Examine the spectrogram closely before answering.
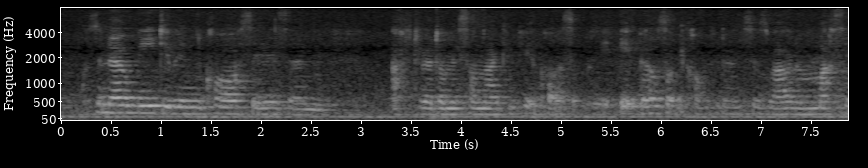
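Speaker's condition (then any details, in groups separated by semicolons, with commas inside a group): No condition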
